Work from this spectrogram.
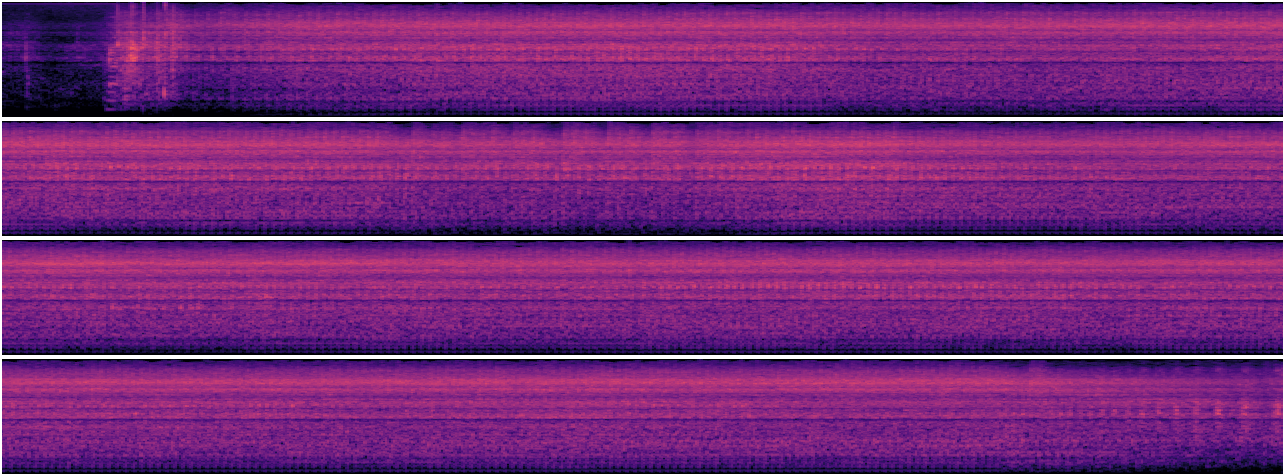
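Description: A Briggs pressure washer engine runs at a low, steady speed, failing to rev up as though something is catching, giving a constant buzzing drone that hardly changes for about twenty-five seconds.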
